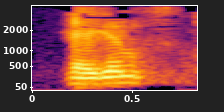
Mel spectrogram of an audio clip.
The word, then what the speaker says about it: Hagans: Higgins, H-A-G-A-N-S. – H-A-G-A-N-S, right? – Yep. – Higgins, okay. And Austin, you spell it A-U-S-T-I-N? – Yep.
